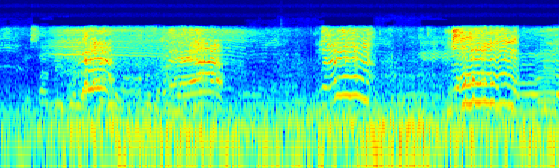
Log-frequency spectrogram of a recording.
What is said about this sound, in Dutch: En ook talloze schapen, kippen en geiten zijn geëvacueerd.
